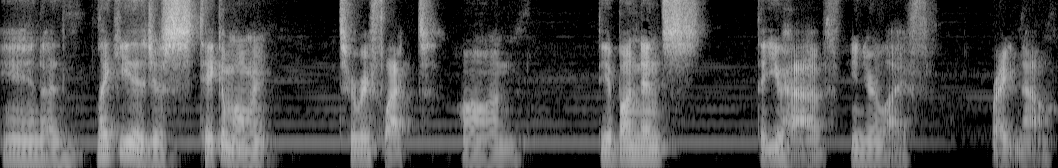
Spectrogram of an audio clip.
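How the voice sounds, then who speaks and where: A man leading a guided meditation, speaking in short unhurried phrases with pauses between them. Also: mid-range voice, vocal fry. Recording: soft music behind the voice. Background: meditation music.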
